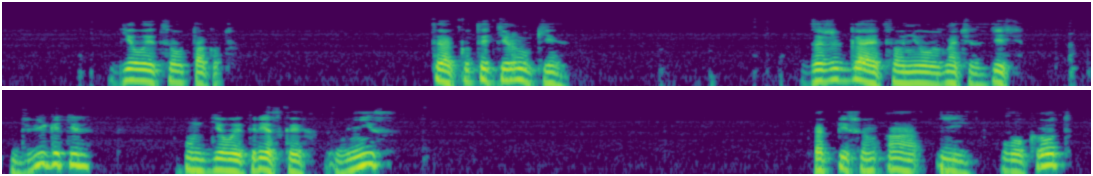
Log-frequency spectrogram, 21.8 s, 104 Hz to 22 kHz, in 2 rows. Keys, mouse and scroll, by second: 0.7 click, 3.4 middle click, 7.4 shift+click, 12.6 g, 14.2 middle click, 19.4 a, 20.2 i.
